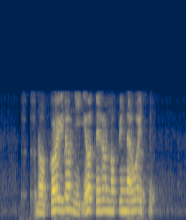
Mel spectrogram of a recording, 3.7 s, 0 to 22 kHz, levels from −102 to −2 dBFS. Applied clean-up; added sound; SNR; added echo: neural separator model SepFormer DNS4.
